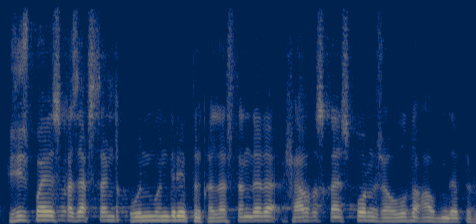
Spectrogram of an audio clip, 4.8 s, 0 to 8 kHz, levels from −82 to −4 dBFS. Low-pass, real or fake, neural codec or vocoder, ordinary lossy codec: none; fake; codec, 16 kHz, 1 kbps, X-Codec, HuBERT features, trained on balanced general audio; none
